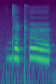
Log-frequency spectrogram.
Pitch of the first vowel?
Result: falling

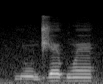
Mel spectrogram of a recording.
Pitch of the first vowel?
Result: low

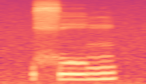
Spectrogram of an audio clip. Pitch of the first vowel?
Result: high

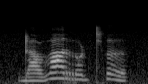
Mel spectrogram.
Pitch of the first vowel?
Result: low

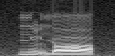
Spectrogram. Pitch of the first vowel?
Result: falling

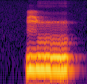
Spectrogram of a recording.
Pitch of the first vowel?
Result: high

